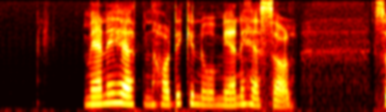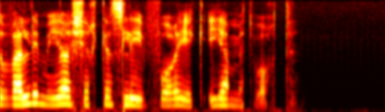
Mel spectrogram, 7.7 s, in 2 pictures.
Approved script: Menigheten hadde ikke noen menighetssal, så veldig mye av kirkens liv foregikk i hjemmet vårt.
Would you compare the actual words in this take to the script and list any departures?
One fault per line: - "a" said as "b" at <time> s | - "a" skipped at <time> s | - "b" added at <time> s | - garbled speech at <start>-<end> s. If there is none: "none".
none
